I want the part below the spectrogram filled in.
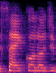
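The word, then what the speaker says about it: psychology: के सगळीकडे सायलेंट आहे इकडे सायकॉलॉजी पण एस पासून आपण बोलतो पण पी आधी असतो म्हणून पी सायलेंट निमोनिया मध्ये पण पी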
